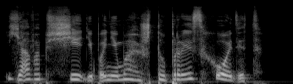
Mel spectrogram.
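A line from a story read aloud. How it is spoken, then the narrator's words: Creaky whisper. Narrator (Russian): Скрипучим голосом шепчет Миллиган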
